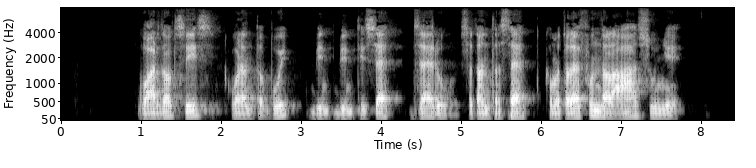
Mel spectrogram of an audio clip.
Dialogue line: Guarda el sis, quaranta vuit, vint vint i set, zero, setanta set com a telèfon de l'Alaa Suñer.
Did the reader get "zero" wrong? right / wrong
right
